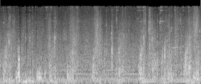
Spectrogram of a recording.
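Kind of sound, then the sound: human body sound, footsteps of people jogging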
